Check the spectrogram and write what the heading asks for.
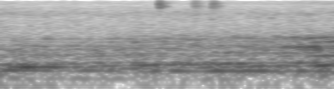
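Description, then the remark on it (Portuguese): Motorcycles passing by outside, heard as a steady engine drone that rises and falls slightly throughout, with no voices present. “Olha aí, agora é moto sem parar.”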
